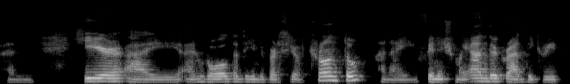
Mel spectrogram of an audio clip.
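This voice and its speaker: A man in his thirties from Colombia, a native Spanish speaker with a Colombian accent, introducing himself to students as a lecturer in a reflective, halting way. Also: mid-range voice, fairly bright tone. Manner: reflective, halting, with repeated words. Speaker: adjunct philosophy lecturer. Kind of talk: informal self-introduction to students.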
